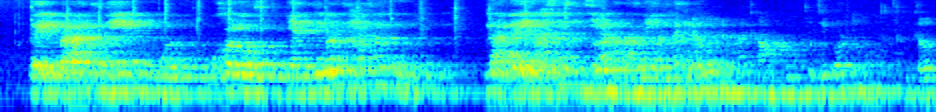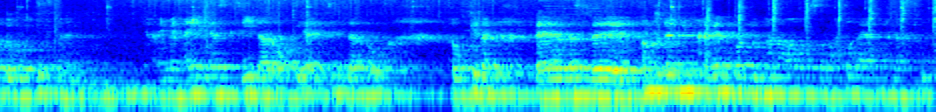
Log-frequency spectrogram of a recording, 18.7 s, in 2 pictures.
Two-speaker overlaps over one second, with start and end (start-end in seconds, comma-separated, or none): 5.2-7.1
